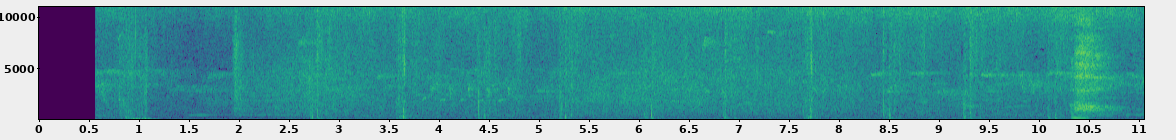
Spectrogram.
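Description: Footsteps tread steadily over grass.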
